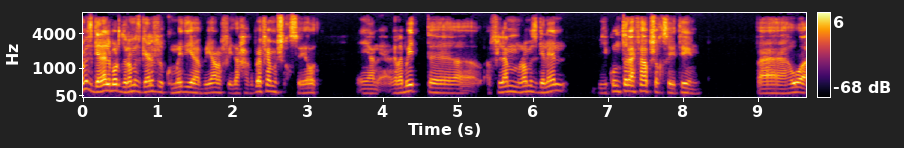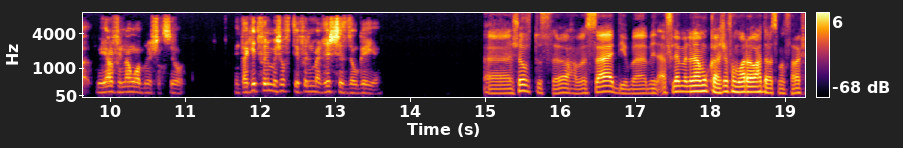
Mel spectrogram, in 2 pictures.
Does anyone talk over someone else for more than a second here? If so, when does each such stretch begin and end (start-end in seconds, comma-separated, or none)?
none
